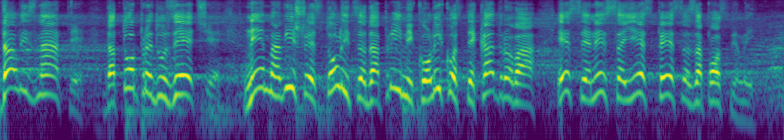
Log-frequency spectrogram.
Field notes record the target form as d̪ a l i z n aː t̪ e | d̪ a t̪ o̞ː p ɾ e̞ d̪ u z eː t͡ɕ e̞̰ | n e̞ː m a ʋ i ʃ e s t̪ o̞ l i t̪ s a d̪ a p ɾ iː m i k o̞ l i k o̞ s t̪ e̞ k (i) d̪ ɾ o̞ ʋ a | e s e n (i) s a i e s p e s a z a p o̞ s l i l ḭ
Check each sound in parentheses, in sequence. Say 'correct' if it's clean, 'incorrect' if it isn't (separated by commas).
incorrect, incorrect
